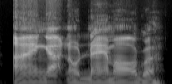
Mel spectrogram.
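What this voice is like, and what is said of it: Good put-on Texas accent. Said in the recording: “You know, he's Texan. That was a Texas accent. ... And it was really good.”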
